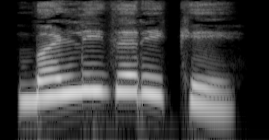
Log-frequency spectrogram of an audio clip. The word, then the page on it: ಬೆಳ್ಳಕ್ಕರಿಗ: beḷḷakfkriga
